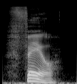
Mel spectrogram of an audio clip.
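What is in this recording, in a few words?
bad food, Spanish, male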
